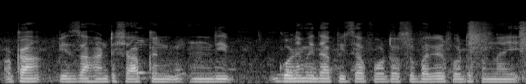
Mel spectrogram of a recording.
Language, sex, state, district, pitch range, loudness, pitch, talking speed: Telugu, male, Andhra Pradesh, Annamaya, 125-135 Hz, -21 LUFS, 130 Hz, 150 wpm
